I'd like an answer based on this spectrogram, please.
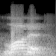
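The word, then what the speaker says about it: ל: Lamed. L as in lion.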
